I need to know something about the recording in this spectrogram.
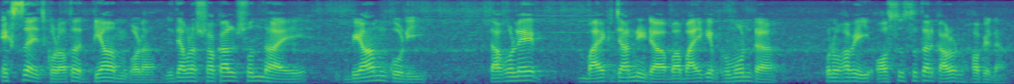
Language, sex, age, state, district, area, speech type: Bengali, male, 30-45, West Bengal, Dakshin Dinajpur, urban, spontaneous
